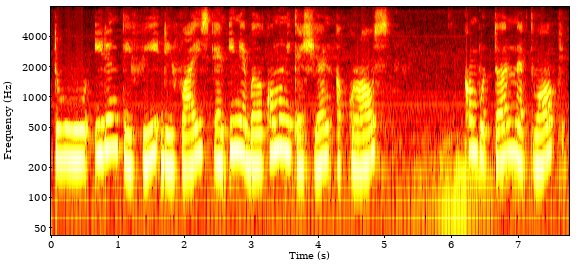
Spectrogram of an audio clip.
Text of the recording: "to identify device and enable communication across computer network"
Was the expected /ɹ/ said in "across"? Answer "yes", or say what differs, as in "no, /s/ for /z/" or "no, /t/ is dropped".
yes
